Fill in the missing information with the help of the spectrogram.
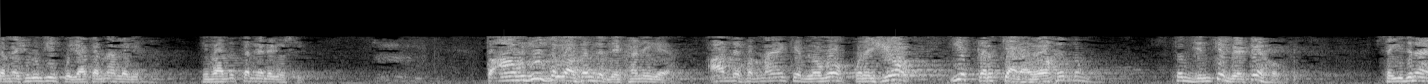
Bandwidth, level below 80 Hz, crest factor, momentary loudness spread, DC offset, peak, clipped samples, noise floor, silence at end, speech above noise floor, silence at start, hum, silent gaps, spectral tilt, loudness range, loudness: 3.9 kHz; -36 dBFS; 12 dB; 19 LU; under 0.1%; 0 dBFS; under 0.1%; -36 dBFS; 0 s; 25 dB; 0 s; none; none; -10.5 dB/octave; 5 LU; -12 LUFS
